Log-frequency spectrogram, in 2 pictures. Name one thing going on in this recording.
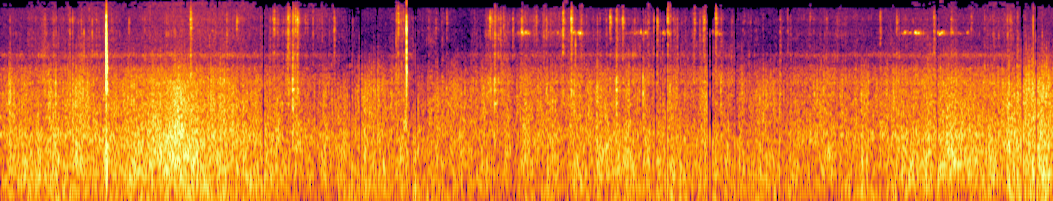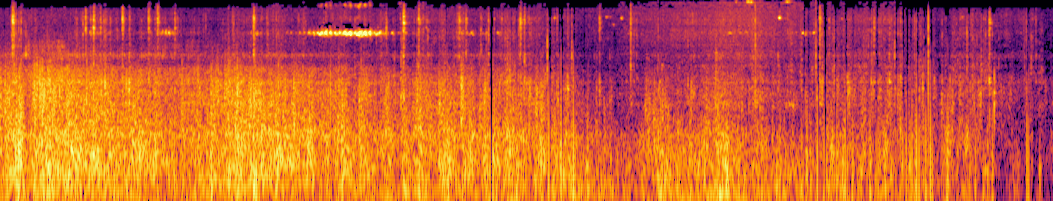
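Wind rushes past loudly as a bike speeds downhill.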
